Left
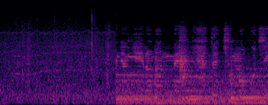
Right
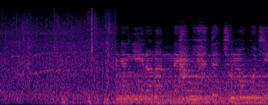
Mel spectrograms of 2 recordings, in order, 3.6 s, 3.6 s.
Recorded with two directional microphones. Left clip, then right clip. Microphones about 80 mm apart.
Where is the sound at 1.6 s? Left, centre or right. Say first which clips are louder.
Right 2 dB; left.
